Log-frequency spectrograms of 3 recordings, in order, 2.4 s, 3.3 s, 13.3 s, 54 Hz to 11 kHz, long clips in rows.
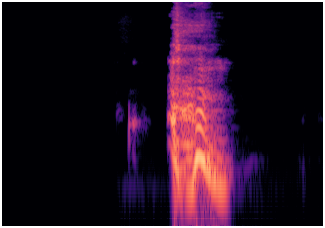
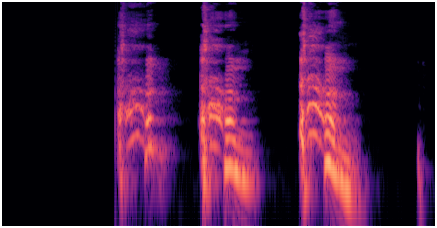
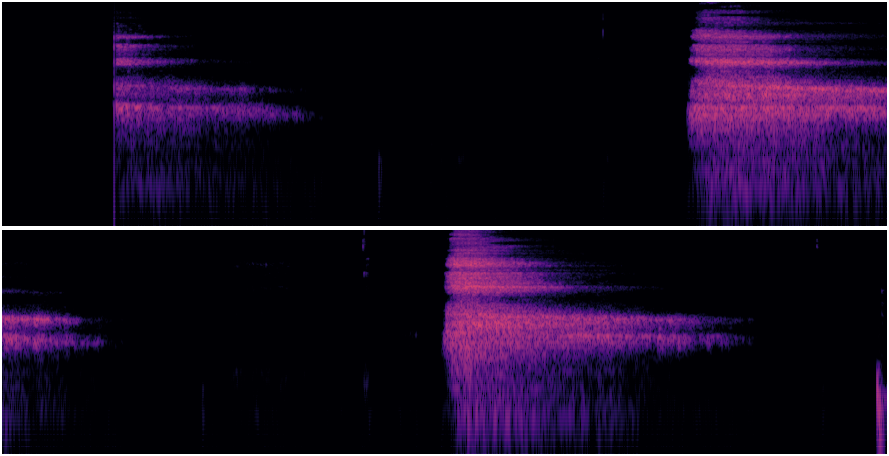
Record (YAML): cough_length: 2.4 s
cough_amplitude: 27319
cough_signal_mean_std_ratio: 0.32
three_cough_length: 3.3 s
three_cough_amplitude: 26698
three_cough_signal_mean_std_ratio: 0.44
exhalation_length: 13.3 s
exhalation_amplitude: 4222
exhalation_signal_mean_std_ratio: 0.41
survey_phase: beta (2021-08-13 to 2022-03-07)
age: 65+
gender: Male
wearing_mask: 'No'
symptom_none: true
smoker_status: Ex-smoker
respiratory_condition_asthma: false
respiratory_condition_other: false
recruitment_source: REACT
submission_delay: 1 day
covid_test_result: Negative
covid_test_method: RT-qPCR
